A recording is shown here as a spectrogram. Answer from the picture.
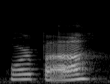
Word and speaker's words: Orpah: But I wanted to put in the Bible down here that Orpah, I always spell her name wrong.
